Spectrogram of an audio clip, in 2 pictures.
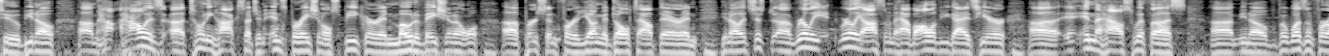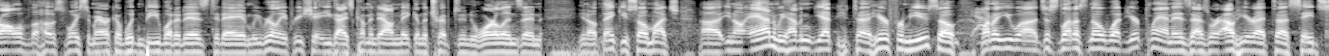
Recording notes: Live from #SageSummit. BROADCAST LIVE FROM THE SAGE SUMMIT 2015 IN NEW ORLEANS, LOUISIANA.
